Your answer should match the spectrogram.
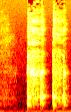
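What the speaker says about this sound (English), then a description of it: "Some kind of cough going around, everyone." Two sharp, close coughs in quick succession, each a harsh burst after a quiet, breathy lead-in.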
